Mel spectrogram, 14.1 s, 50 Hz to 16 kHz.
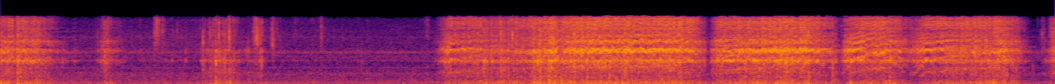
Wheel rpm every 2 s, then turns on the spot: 20, 10, 0, 160, 150, 120, 120.
none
